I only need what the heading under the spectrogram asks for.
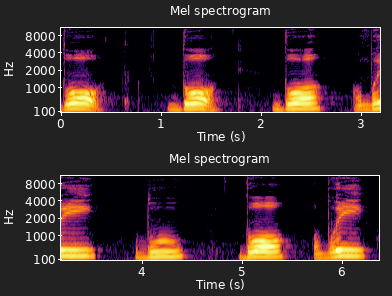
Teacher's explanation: اپنی زبان کے موٹے کناروں کو، حافۃ اللسان یعنی اقصى الحافہ کو، اور مضبوطی سے لگا کے، اور آواز ہمیں سائڈ سے آئے گی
